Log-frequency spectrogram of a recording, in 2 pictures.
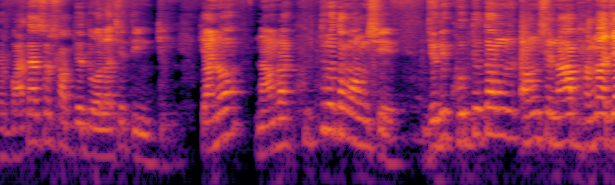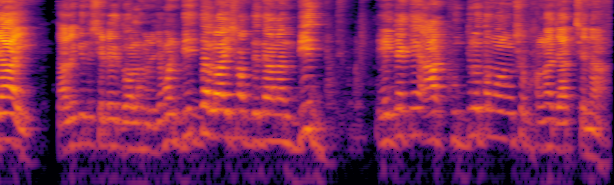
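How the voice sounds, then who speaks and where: A man teaching a recorded lesson, explaining slowly and repeating key terms. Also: high voice, sharp tone, reverberant.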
